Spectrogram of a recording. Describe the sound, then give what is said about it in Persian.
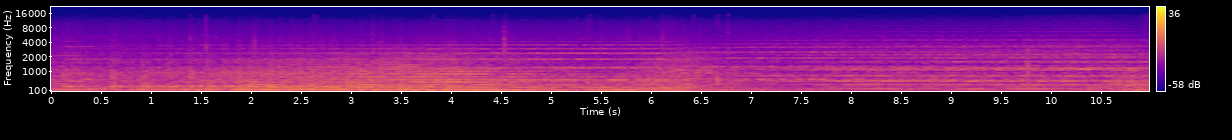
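A car engine idles steadily, a constant low rumble with a faint mechanical whine above it and a slight dip midway. No one speaks. “فقط ماشین روشنه ها.”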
